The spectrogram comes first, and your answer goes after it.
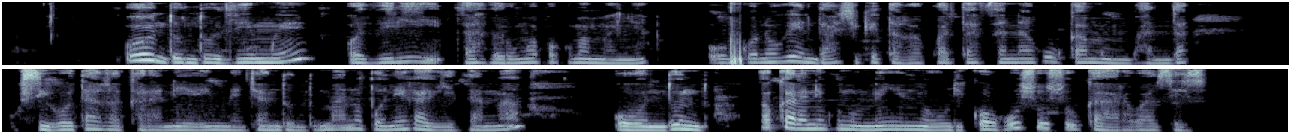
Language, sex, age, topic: Oshiwambo, female, 18-24, agriculture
